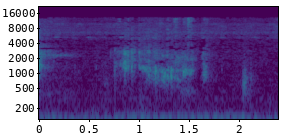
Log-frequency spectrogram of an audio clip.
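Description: Near silence, with a faint soft rustle about a second in.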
